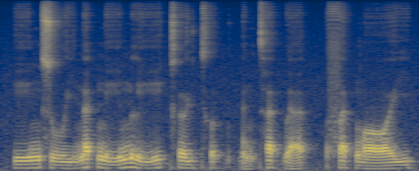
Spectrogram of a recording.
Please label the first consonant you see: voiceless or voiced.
voiced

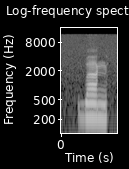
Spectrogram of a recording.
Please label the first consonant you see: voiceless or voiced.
voiced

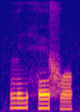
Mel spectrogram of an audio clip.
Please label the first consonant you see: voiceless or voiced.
voiced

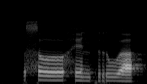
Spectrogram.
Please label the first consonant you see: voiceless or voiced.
voiceless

